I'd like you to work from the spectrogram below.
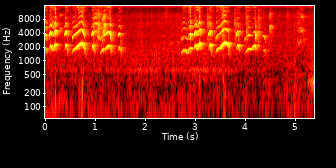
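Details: Budgerigar twittering in two lively bursts of squeaky, looping chirps, a pause between them and a low rustle at the end.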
